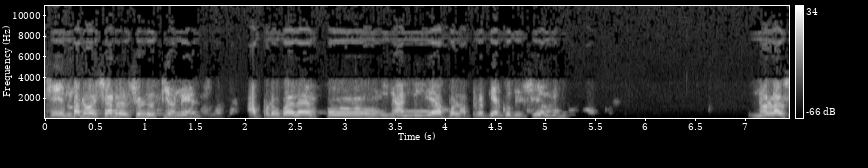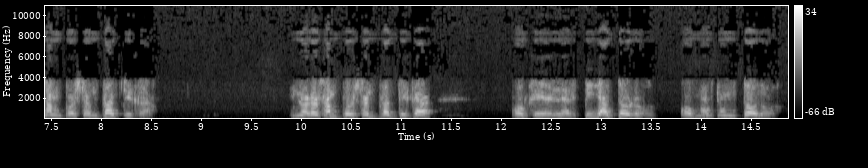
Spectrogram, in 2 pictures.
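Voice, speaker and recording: A man calling in over the phone to a radio debate, making his points earnestly and deliberately, repeating them. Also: high-pitched, slightly rough, dry recording, rough recording. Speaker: radio caller. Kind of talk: call-in opinion on a radio debate.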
